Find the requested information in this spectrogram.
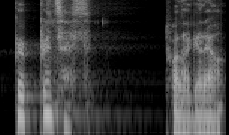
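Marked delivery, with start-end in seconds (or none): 0.1-0.9 breathless, high gasping stammer; out of breath from running up to her room; panting. A narrator's reading. Twilight gasps the title to Celestia, winded.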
